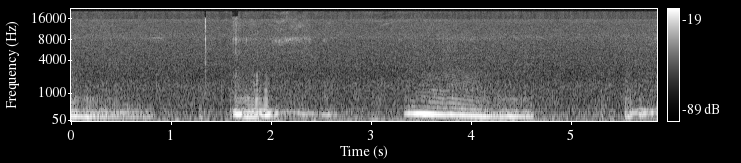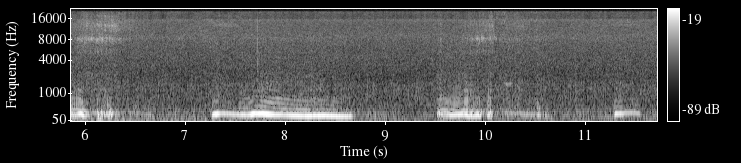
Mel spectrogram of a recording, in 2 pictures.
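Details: Domestic cat, male, snoring in its sleep indoors, recorded on a phone: low rasping snores around every four seconds, each a harmonic rumble sliding slightly downward, some with a brief nasal whistle on the in-breath.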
